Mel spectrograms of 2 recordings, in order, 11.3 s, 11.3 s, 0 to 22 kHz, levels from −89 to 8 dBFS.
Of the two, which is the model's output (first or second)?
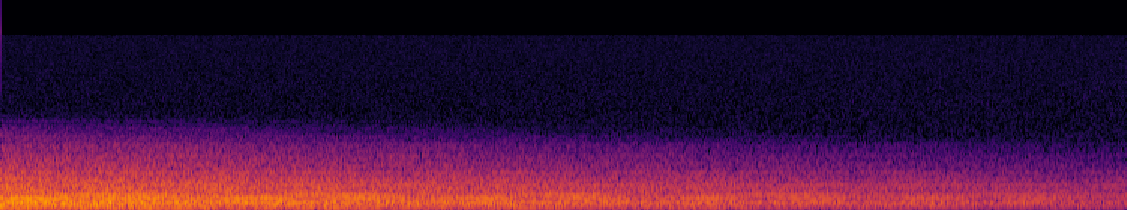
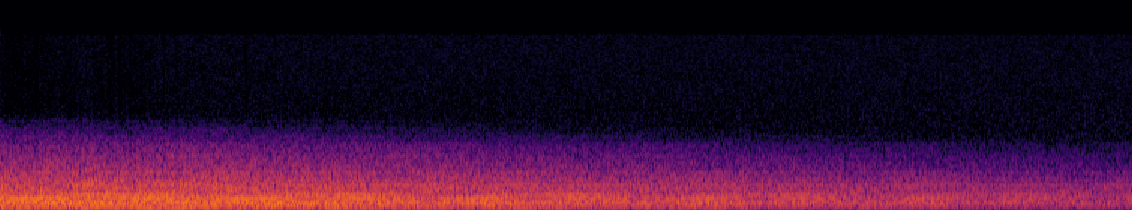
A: first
